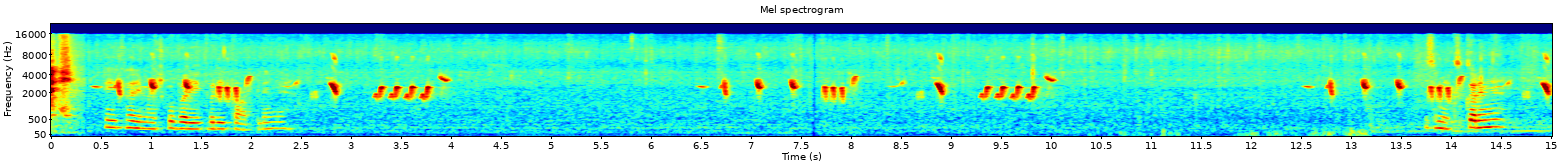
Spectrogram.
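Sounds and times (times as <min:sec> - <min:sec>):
faint steady hiss: 0:00.0 - 0:15.0
bird chirping: 0:00.3 - 0:04.8, 0:06.4 - 0:10.1, 0:12.5 - 0:15.0.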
